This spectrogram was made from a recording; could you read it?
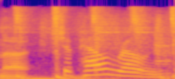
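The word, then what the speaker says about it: Chappell Roan: All right, so I got the pronunciation right on Chappelle Roan. – Yeah, Chappelle Roan. Did I say Chappelle or Chapel? I think I said Chappelle. – Chappelle Roan.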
